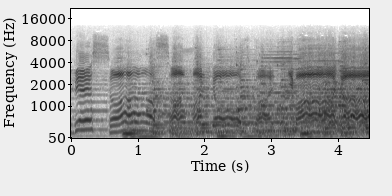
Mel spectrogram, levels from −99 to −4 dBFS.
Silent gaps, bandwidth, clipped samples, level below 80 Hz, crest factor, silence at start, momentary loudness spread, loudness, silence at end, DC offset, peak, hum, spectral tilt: none; 11.5 kHz; under 0.1%; -52 dBFS; 16 dB; 0 s; 8 LU; -22 LUFS; 0 s; under 0.1%; -6 dBFS; none; -4 dB/octave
